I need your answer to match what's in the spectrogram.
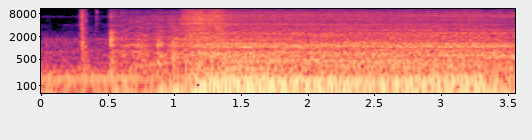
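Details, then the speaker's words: Flood-damaged Cadillac DTS convertible with a new module fitted in the back (odometer still dead): the starter cranks briefly, the engine catches with a low rumble, then the idle sags and fades out. Cause unclear; scan tool needed. Engine starts then stalls. "I knew that was coming. I knew it. I could hear the idle starting to."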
